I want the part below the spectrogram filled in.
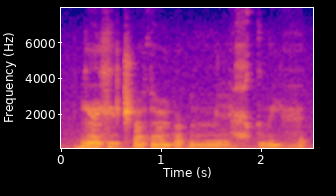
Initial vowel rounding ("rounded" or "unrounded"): unrounded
